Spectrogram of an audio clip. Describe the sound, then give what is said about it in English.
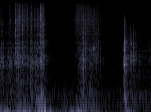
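A thick tarot card deck with gold leaf being shuffled three quick times: a long riffling rustle followed by two shorter, crisp bursts of flapping cards, with no talking. “I've given it three quick shuffles there.”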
